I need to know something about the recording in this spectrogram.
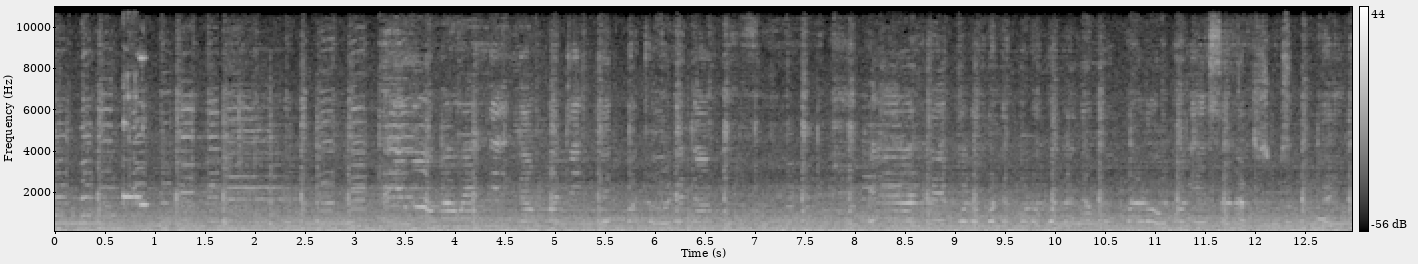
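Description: Music playing inside a moving car's cabin, over the car's steady engine and road rumble.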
